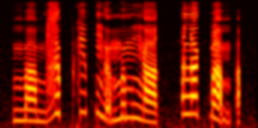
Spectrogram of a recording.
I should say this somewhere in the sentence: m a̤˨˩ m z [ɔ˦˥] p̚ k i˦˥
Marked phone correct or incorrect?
incorrect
